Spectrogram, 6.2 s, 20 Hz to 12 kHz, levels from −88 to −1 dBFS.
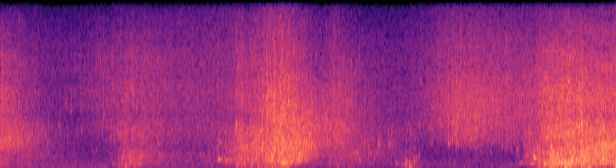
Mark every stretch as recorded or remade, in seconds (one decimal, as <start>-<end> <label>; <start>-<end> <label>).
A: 0.0-1.1 recorded; 1.1-1.9 remade; 1.9-6.2 recorded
